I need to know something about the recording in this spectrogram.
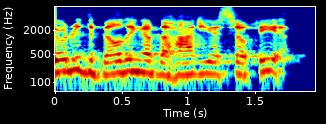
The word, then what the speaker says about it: Hagia Sophia: the building of the Hagia Sophia often pronounced the aya Sophia a church in Constantinople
